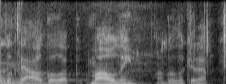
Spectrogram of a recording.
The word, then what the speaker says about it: Maoli: Molly. Molly? Maoli. Oh, Maoli. How do you spell it?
